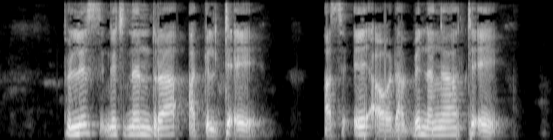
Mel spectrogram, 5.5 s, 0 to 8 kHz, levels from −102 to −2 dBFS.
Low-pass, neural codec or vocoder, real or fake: 7.2 kHz; none; real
